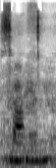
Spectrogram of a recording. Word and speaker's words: saphenous: Saphenous, whatever.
